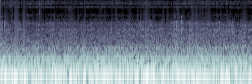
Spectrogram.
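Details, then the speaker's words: Ford Fusion hybrid road test after wheel bearing replacement: only low steady road rumble, no roar changing with swerving; a very slight noise turning right hints the other side's bearing may be starting to go. "It sounds nice and quiet now. You hear no change. So that's good. I'm happy with that."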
